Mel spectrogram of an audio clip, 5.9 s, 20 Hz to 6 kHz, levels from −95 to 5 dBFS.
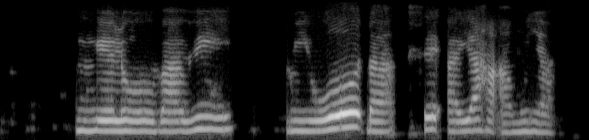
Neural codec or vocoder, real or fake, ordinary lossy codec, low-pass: vocoder, 44.1 kHz, 128 mel bands, Pupu-Vocoder; fake; Opus, 32 kbps; 5.4 kHz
